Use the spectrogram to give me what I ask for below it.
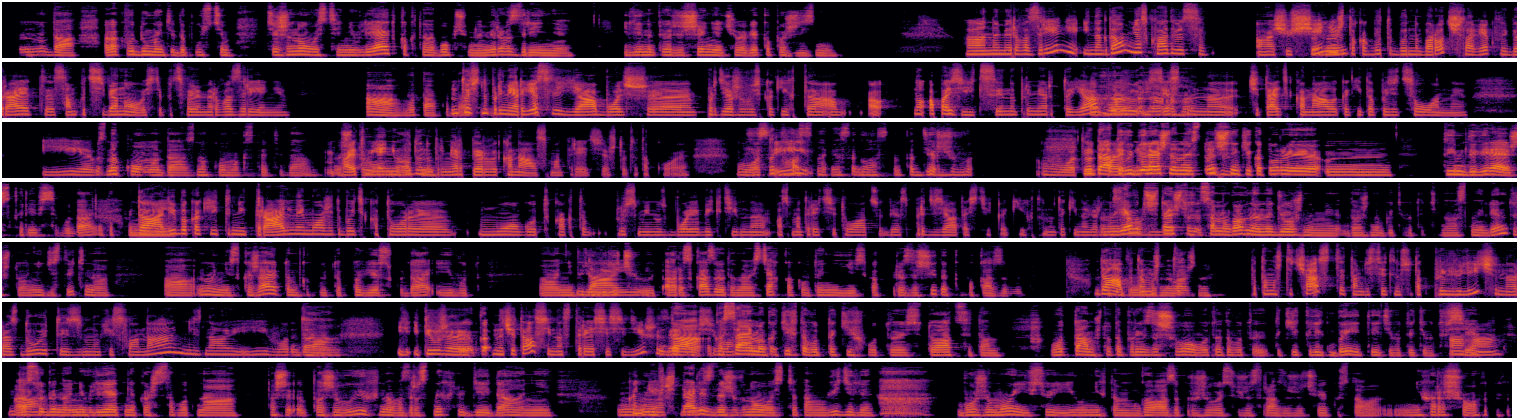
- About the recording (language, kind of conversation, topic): Russian, unstructured, Почему важно оставаться в курсе событий мира?
- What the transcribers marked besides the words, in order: laughing while speaking: "Я согласна"; gasp; chuckle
